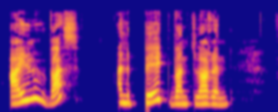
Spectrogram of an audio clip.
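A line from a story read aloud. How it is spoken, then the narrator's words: Girl repeating slowly. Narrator (German): wiederholte das Mädchen langsam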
